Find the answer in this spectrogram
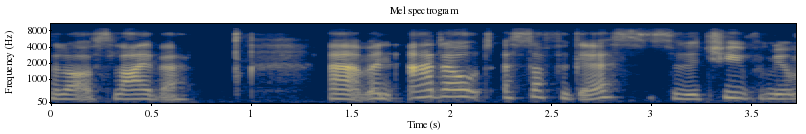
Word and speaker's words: esophagus: via a tube called the esophagus pronounced earth off a gus i wish they had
